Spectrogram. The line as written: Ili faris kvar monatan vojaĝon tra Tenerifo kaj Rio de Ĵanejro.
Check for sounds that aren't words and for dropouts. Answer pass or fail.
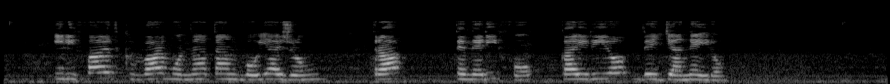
pass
